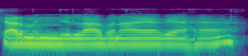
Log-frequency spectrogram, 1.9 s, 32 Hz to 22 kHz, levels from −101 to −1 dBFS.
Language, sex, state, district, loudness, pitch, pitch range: Hindi, male, Jharkhand, Deoghar, -20 LUFS, 130 Hz, 130-135 Hz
